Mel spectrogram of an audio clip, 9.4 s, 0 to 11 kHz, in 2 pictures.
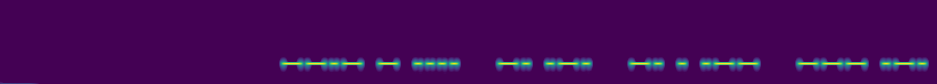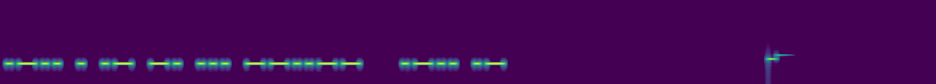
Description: Morse code, heard as a keyed tone, about 40 wpm, 700 Hz. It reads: QTH NR NEW ORLEANS, LA
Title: Practice QSO - Exchange 1 - Beginning - 40wpm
